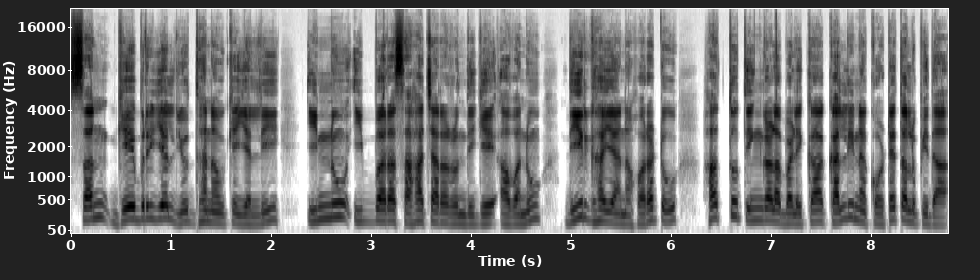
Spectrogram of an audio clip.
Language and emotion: Kannada, neutral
